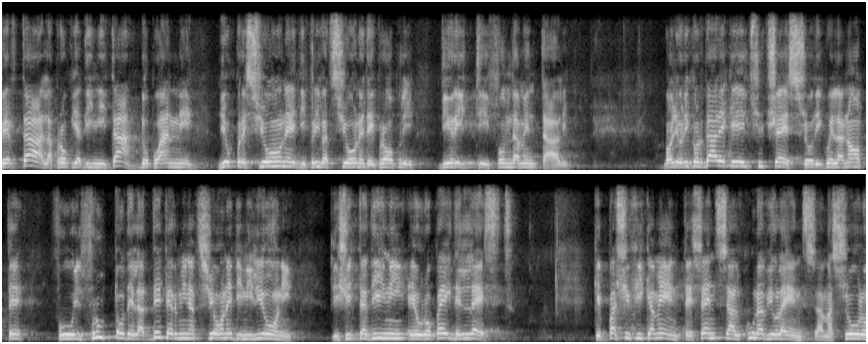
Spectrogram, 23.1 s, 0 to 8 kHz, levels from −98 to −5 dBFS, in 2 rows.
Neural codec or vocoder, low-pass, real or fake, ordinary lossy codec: codec, 16 kHz, 16 kbps, FunCodec, trained on LibriTTS, 50 frames a second; 7.2 kHz; fake; none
